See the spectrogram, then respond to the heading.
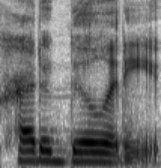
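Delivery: credibility with stress on third syllable "bi". Teaching the word credibility: stress on 'bi' in credibility. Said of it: "with an emphasis on the B, the third syllable".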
